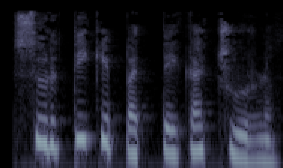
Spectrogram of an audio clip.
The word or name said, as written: सुरती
